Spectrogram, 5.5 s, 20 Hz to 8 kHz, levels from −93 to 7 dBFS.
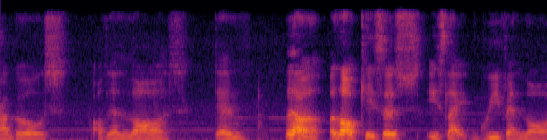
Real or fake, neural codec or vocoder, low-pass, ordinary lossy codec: real; none; 7.2 kHz; none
